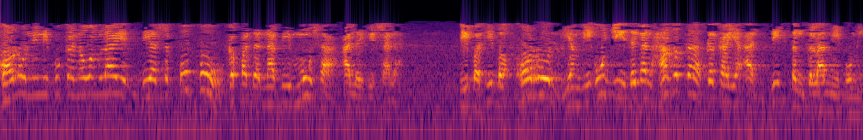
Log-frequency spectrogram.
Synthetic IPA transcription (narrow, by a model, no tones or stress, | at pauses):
koɾʊninibukanowaŋlaɪndiasəpupukəpadanabimusa̰a̰lajɦisa̰la̰m | t̪ibat̪ibakoɾʊnjaŋdiʔud͡ʒidəŋanɦart̪akəkajaʔandit̪əŋɡəlamibumḭ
